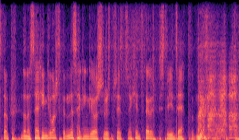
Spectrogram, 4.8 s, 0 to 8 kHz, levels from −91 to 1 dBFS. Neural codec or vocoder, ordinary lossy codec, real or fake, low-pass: codec, 16 kHz, 0.8 kbps, ZipCodec; none; fake; none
